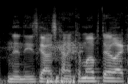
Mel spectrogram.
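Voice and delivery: usual speaking voice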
